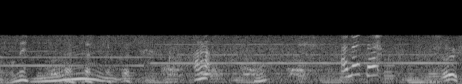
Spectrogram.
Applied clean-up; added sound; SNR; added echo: none; Bark / Chatter / Chirp, tweet / Livestock, farm animals, working animals; 11 dB; none.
